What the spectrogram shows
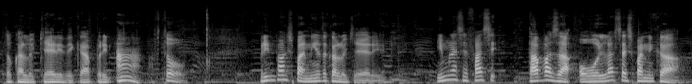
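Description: A man's voice: medium pitch, big pitch swings, fairly bright tone, faint music behind. A young man hosts a radio show from a studio, his voice sitting in a middle range. He talks loosely, rambling and restarting as he chats with his guests. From Greece. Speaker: radio host. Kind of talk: casual chat.

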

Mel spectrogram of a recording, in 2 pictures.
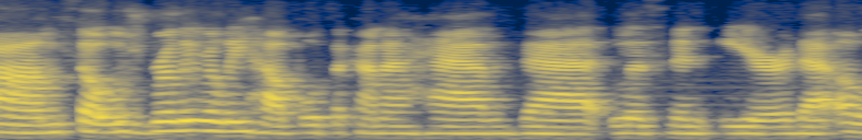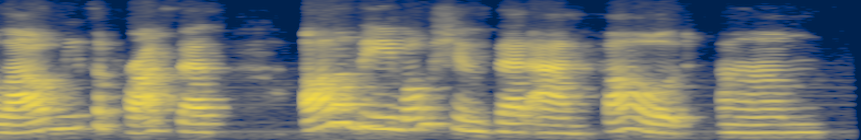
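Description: A woman's voice: lowish voice, normal speed. A woman hosting a casual, candid solo podcast, rambling and easily sidetracked, heard from a distance on a phone microphone. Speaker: podcast host. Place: indoor room with plants. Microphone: cell phone set away from her, distant. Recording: echoey room, distant phone mic, dull sound.

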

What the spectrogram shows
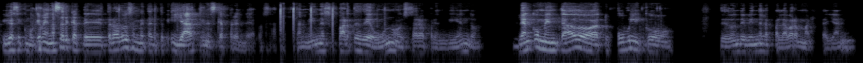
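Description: A man's voice: mid-range voice, animated, moderate pace, a little mellow, a little hiss or hum. A man with a Mexican Spanish accent, a schoolteacher explaining his work in a casual interview, talking with many fillers and restarts. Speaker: rural schoolteacher, guest.

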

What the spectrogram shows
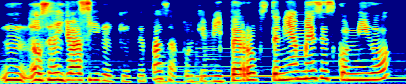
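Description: A woman with a Mexican accent, telling a ghost story in a relaxed, chatty way, with many fillers, acting out what people said. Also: a little high, a little fast, soft background music. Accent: Mexican Spanish. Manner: animated, many fillers, acts out quotes. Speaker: guest telling ghost stories. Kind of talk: casual storytelling chat.

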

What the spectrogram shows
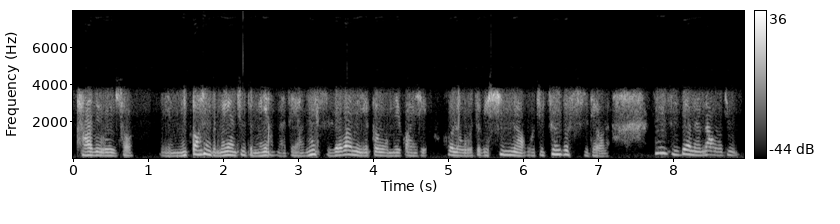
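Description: Husky woman caller on a phone line. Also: on the low side, fast, no echo. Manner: hesitant, repeats herself. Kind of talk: call-in advice talk.

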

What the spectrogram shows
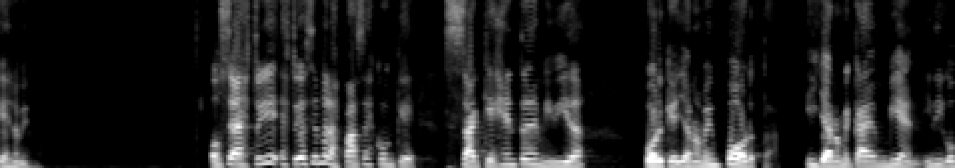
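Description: Chatty young woman with a clear voice. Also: on the high side. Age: 20s. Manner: chatty, self-mocking, acts out quoted voices. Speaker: podcast host. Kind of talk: casual solo monologue.

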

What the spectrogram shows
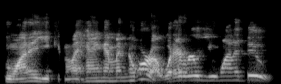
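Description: A man's voice: on the high side, very animated, fast, sharp tone, voice pushed up. A man putting on a friendly, hospitable Midwestern man with a Midwestern American accent.

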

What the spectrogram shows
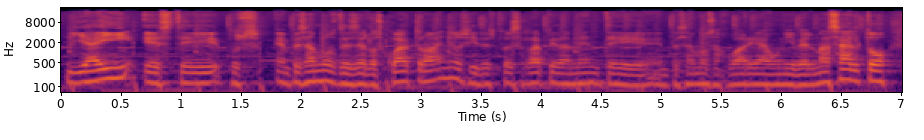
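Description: A man's voice: medium pitch, moderate pace, faint music behind. Man from Israel telling stories. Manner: animated storytelling with many fillers. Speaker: guest author. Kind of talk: casual interview talk.

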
